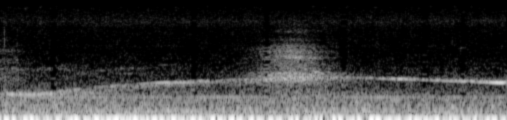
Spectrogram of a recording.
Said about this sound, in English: Yeah, now the fire trucks are rolling in. The alarm's off, and the fire trucks are pulling up probably over my left shoulder, I would guess, right here, because that's where the big garage entrance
